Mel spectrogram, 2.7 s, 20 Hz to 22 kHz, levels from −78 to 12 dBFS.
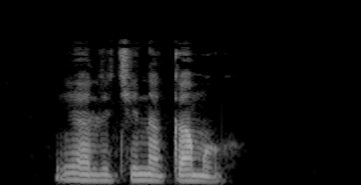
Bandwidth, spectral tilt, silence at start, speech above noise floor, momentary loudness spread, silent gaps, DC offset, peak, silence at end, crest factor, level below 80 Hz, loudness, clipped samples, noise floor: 9.6 kHz; -5 dB/octave; 0.4 s; 61 dB; 13 LU; none; under 0.1%; -6 dBFS; 1.05 s; 22 dB; -68 dBFS; -25 LUFS; under 0.1%; -85 dBFS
